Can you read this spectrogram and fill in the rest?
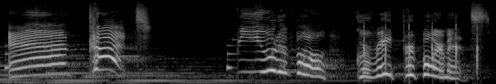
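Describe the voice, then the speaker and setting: A woman's voice: very high-pitched, sing-song, drawn-out words, loud music behind the voice, exaggerated voice. A woman playing an exuberant, bossy film director in a video game, with theatrical, commanding delivery. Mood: delighted.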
